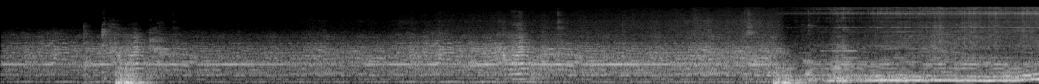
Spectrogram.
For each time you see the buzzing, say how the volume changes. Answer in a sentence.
The buzzing can be heard from 0.0 to 10.3 s, getting louder.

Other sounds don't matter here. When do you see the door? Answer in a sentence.
You can hear the door from 0.8 to 1.6 s and from 7.4 to 8.2 s.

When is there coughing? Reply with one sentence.
The coughing can be heard from 1.0 to 1.7 s and from 7.5 to 8.2 s.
